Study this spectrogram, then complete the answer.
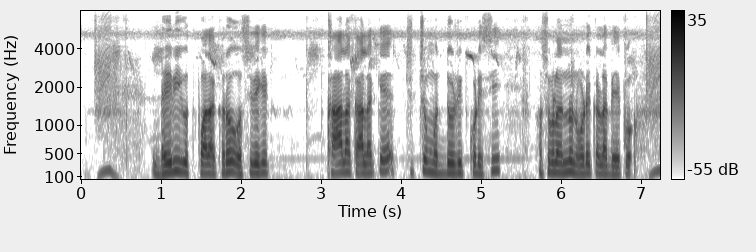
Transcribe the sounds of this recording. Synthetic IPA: ɖɐjɾiut̪paːd̪ɐkɐɾuosuʋiɡe | kaːlɐkaːlɐkːet͡ʃit͡ʃːumɐd̪ːuːɽikːoɽisi | ɐsuɡɐɭɐnːuno̞ːɽikɔɭːɐbe̞ːku

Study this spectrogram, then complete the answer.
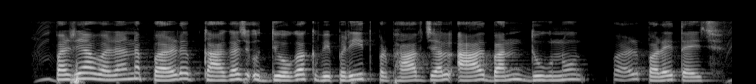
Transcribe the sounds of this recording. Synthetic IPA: pəɾjaʋəɾənpəɾkaːɡəd͡ʒud̪joːɡəkʋipɾit̪pɾəbʱaːʋd͡ʒəlabənd̪d̪uɡnu | pəɾpəɾət̪əjt͡ʃʰ

